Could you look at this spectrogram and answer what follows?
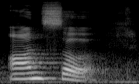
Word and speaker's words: answer: Answer, answer में W silent है.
